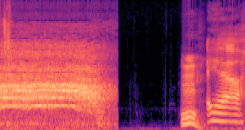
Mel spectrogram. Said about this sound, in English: I think it's probably Julio Rodriguez, if I were to guess who was the person screaming in the background. Ooh, should we try to identify it again? Could have been Cal Raleigh.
